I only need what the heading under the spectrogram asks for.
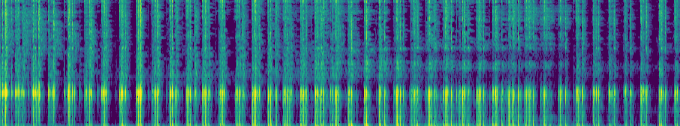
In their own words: FAST Tapping & Scratching On Ceramic [No Talking]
